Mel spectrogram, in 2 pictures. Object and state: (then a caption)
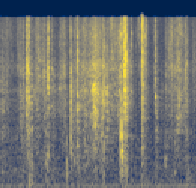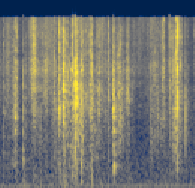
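Paper playing card deck. A full deck of coated paper playing cards with purple foil backs is held in both hands while fingertips riffle, split and cut the packets in a cardistry flourish. The cards flick and snap against each other in quick, bright, crisp bursts with almost no low end and very short decay.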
